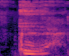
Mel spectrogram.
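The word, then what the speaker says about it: ø: This one many people struggle with. But I think you can just imagine that you ate something really gross. Like you want to throw up, okay? You're like because you ate something really gross, right? And it's kind of the same sound. You just have to pretend like you're spitting out your guts.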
